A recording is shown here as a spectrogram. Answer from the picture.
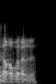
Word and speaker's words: Orwell: Yes, it's Orwell. Yes. Oh, okay. Yeah, it's named Orwell. It's referred to George Orwell.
